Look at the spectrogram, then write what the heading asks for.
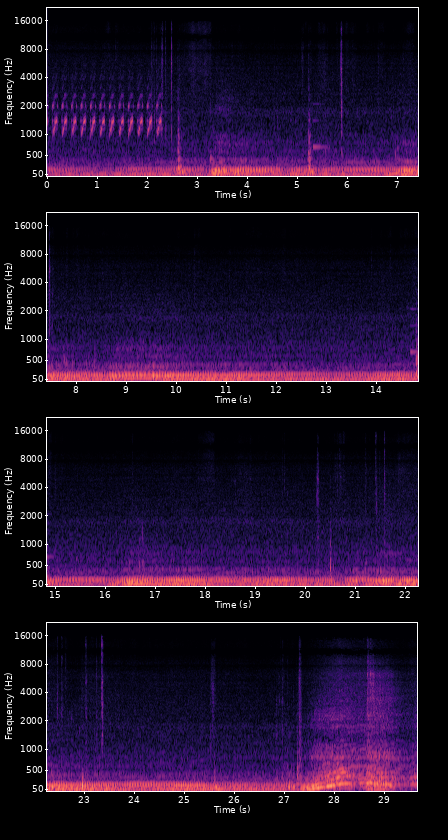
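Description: Hyundai Kona N's turbocharged four-cylinder engine running low and steady while the car creeps in and sits parked, with a few sharp pops scattered through. One quick rev near the end, its pitch rising and then falling. A fast run of electronic beeps, like a parking sensor warning, sounds in the first two seconds.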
